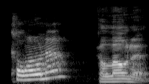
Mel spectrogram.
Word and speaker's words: Kelowna: So 2003 was Ottawa, and 2008 was how you pronounce it again? Kelowna.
